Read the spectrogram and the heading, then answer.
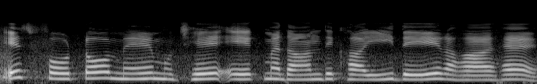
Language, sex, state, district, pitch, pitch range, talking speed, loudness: Hindi, female, Madhya Pradesh, Katni, 245 Hz, 230-260 Hz, 110 wpm, -19 LUFS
